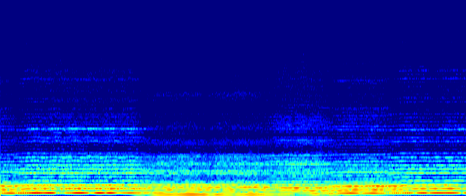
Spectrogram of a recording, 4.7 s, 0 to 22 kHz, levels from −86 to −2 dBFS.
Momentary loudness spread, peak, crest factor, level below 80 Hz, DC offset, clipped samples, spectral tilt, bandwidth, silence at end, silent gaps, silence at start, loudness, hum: 5 LU; -10 dBFS; 14 dB; -76 dBFS; under 0.1%; under 0.1%; -4 dB/octave; 8 kHz; 0 s; none; 0 s; -24 LUFS; none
